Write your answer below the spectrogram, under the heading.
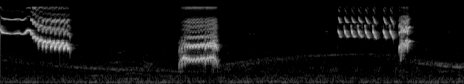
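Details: Black-winged myna learning to imitate a cough: harsh, nasal squawks rich in overtones, a second raspy note, then a fast stuttering series of clipped notes ending in a short squeak, over quiet background.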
